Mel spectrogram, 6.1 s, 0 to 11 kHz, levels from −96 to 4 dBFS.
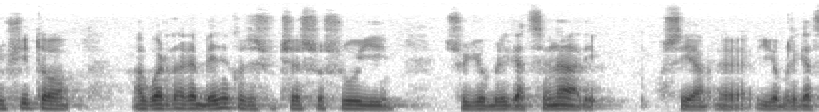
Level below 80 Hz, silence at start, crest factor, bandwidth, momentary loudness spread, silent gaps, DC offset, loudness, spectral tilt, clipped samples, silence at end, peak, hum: -66 dBFS; 0 s; 18 dB; 8.2 kHz; 10 LU; none; under 0.1%; -29 LUFS; -7 dB/octave; under 0.1%; 0 s; -10 dBFS; none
